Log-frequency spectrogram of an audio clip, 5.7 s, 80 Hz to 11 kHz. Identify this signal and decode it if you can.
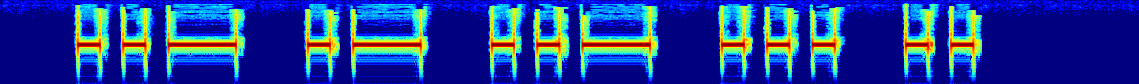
Morse code, heard as a keyed tone, about 10 wpm, 800 Hz. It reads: UAUSI
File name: LEZIONI / 5 LBVC / 5 L 10wpm 2259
